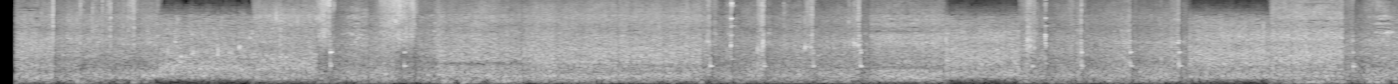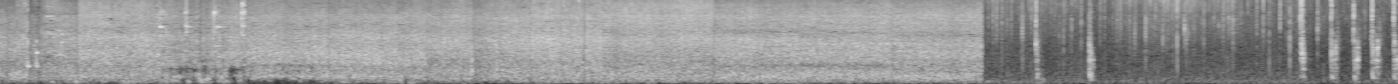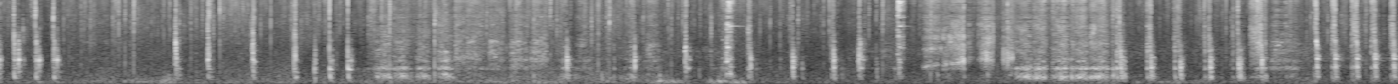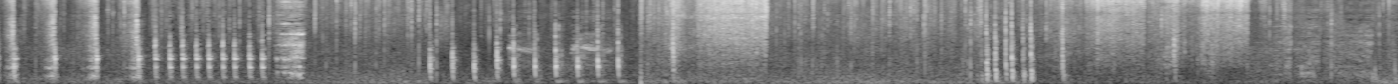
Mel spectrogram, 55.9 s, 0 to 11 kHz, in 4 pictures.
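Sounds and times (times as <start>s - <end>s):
loud rushing wind-like noise: 0.2s - 23.8s.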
